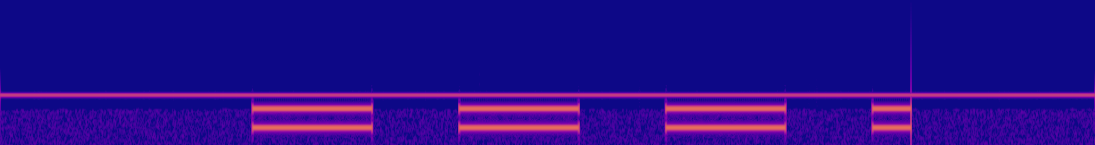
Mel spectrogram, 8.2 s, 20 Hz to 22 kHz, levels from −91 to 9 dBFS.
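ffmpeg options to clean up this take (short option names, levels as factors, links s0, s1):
-af "adeclick=t=4,bandreject=f=1500:w=30,agate=range=0.0891:threshold=0.0126"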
